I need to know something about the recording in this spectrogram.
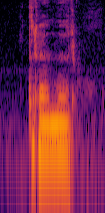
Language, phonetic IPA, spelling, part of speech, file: Polish, [ˈtrɛ̃nɛr], trener, noun, LL-Q809 (pol)-trener.wav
